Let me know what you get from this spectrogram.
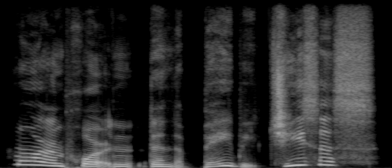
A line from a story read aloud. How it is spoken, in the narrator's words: Helen asked in a shocked voice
